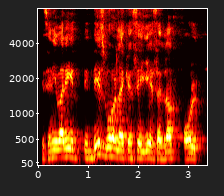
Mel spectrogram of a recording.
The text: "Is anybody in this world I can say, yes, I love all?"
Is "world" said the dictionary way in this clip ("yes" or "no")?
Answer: no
